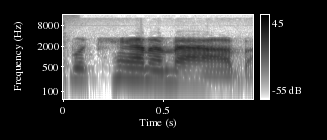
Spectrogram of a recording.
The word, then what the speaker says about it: lecanemab: So it's lecanemab? Lecanemab? – It is lecanemab. I don't know why we can't name drugs more easily. I'm with you, but lecanemab is the newest to report out.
